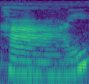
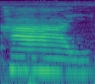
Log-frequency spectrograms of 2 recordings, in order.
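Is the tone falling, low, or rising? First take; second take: rising; low. First: The syllable has a rising tone. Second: The syllable has a low tone. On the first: "จัตวาขาย" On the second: "ไม้เอกขาย"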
